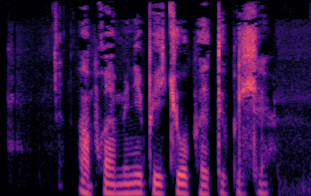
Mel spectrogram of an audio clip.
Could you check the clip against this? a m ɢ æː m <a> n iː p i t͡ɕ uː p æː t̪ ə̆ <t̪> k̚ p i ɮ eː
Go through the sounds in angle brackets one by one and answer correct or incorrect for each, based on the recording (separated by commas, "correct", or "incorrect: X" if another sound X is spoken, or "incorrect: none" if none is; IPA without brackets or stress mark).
incorrect: i, incorrect: none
